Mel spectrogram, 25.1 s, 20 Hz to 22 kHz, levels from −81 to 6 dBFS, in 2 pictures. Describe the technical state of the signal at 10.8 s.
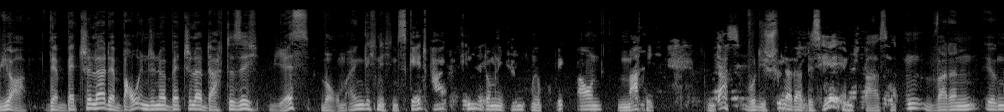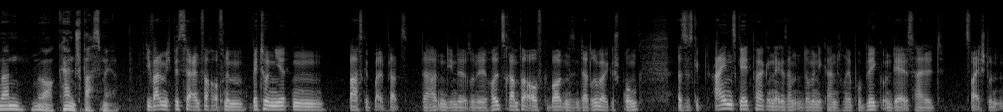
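At 10.8 s the talker's speech is pressed down as the speech suppressed in double talk fault, which runs from 9.69 to 11.35 s. The level sinks by around 10 dB at its deepest, adding up to well under a second of damage. The likely cause is an echo canceller that, faced with both sides talking at once, couldn't separate the near talker from the loudspeaker echo and turned both down. Unlike a network dropout, the dips follow the overlap rather than cutting cleanly to silence.

At the same moment the other side's voice is leaking through, from 10.63 to 11.24 s. A second voice sits about 10 dB under the talker, likely because the far end playing on the loudspeaker is reaching the microphone and isn't fully cancelled. What separates this from ordinary crosstalk or a second person in the room is that it is a residue the echo canceller only partly removed.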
